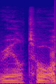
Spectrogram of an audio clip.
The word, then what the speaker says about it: realtor: No, I said realtor. – Okay, I had to make sure you said it right. – I even put the emphasis on the tour part.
